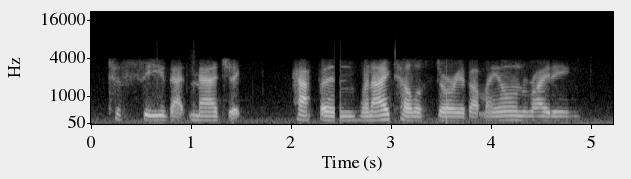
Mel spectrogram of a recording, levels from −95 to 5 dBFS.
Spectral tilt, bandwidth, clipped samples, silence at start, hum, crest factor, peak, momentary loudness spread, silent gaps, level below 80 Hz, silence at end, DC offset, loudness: -9 dB/octave; 4 kHz; under 0.1%; 0.15 s; none; 20 dB; -6 dBFS; 10 LU; none; -58 dBFS; 0.35 s; under 0.1%; -26 LUFS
